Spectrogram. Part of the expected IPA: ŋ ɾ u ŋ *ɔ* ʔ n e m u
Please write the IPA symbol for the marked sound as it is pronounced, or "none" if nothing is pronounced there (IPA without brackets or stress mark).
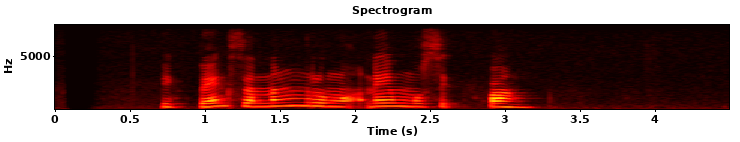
ɔ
